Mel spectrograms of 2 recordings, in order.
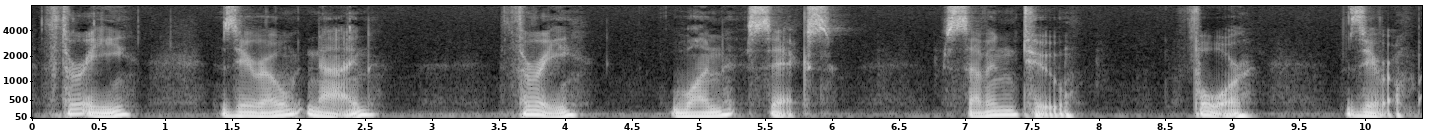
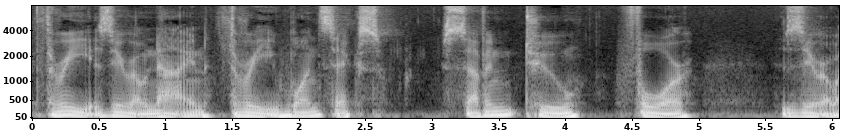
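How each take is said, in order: First: The number is said slowly. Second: The number is said fast.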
